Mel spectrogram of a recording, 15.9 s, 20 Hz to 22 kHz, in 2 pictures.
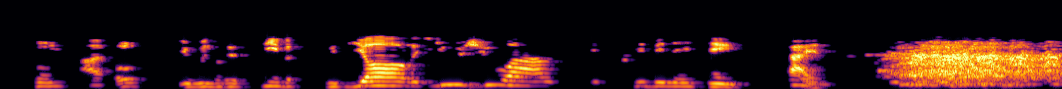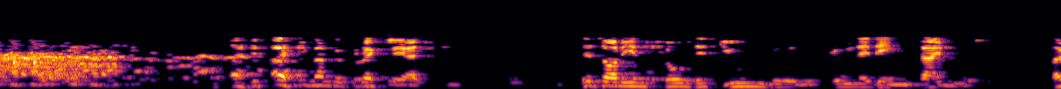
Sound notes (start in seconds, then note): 6.6 audience laughs; 9.5 laughing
